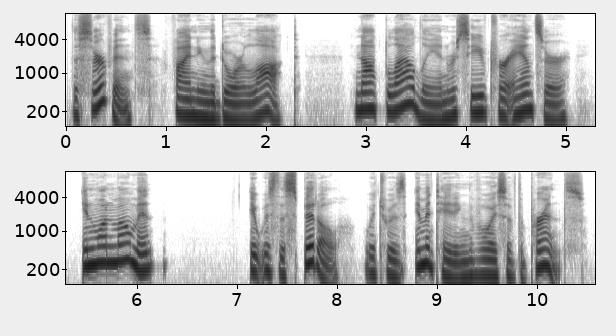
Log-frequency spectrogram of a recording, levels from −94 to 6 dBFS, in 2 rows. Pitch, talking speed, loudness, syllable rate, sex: 180 Hz, 155 wpm, -18 LUFS, 5.2 syllables/s, female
